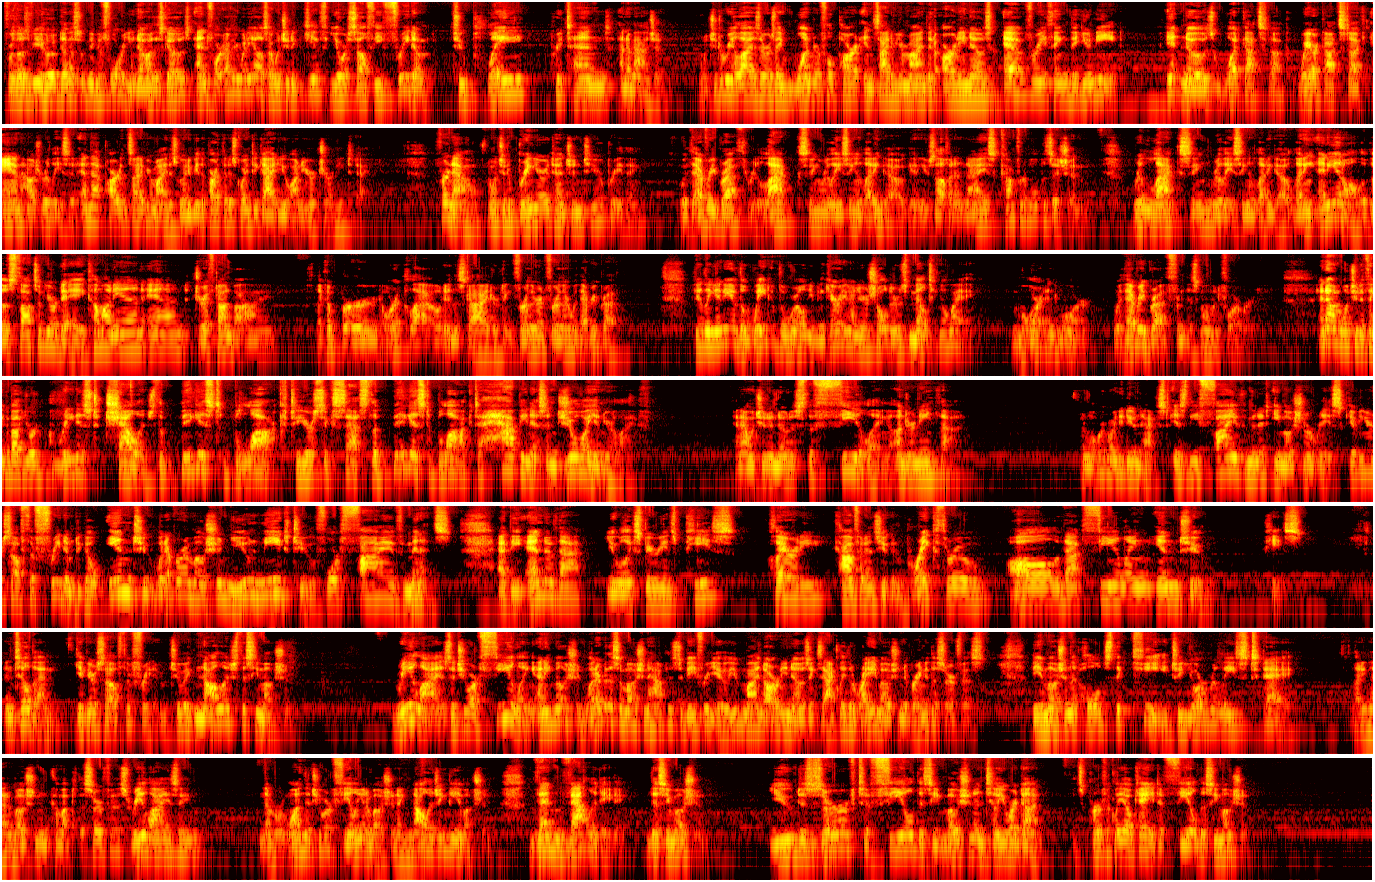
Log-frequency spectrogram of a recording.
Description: Emotional Optimization™ Meditations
